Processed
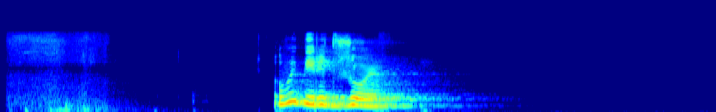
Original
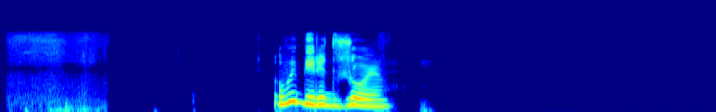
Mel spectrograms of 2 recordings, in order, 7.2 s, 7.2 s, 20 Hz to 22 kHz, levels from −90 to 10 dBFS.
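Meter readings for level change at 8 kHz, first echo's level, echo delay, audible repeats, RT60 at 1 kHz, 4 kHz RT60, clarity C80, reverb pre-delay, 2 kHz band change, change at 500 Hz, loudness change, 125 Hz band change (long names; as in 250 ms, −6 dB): can't be measured, −18.0 dB, 135 ms, 1, 1.6 s, 1.5 s, 11.5 dB, 7 ms, +0.5 dB, +0.5 dB, +0.5 dB, +0.5 dB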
